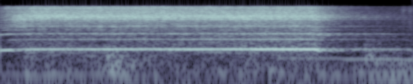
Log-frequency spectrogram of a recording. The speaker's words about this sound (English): A factory siren sounds.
